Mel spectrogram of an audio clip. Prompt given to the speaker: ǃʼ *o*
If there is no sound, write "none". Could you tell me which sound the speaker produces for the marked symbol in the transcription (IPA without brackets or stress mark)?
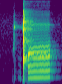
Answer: o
